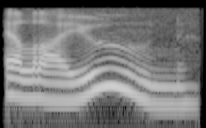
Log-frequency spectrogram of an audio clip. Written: Aaien, El

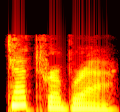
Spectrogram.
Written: tetrabrach

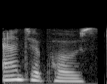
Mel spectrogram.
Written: ante-post

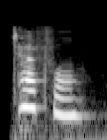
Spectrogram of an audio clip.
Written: tefl

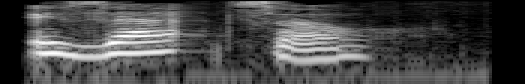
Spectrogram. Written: izzatso

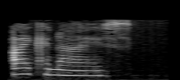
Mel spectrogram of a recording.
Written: iconize

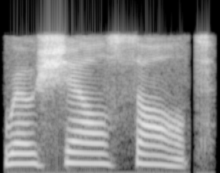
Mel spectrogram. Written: Rochelle salt

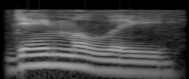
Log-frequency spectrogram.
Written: gamily

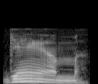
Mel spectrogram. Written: gam

